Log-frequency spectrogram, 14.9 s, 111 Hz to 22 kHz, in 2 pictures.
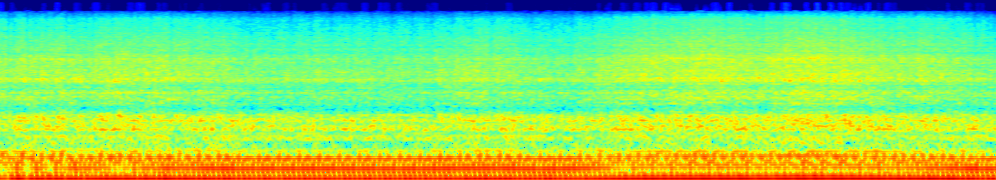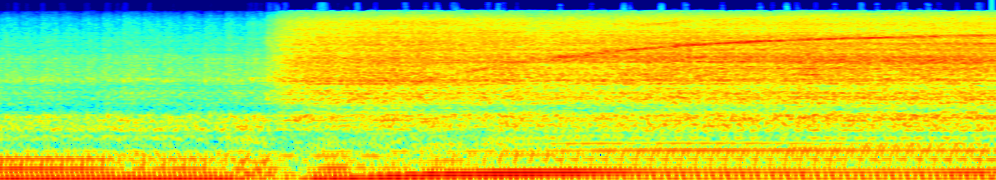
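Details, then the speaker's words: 2020 L5P Duramax diesel pickup, cold start with factory stock turbo before a Stealth 67 turbo install: heavy diesel clatter settling to an even idle with a steady turbo whistle; healthy stock cold start. "Here's the cold start of the truck. Factory turbo. Everything factory with the turbo."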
